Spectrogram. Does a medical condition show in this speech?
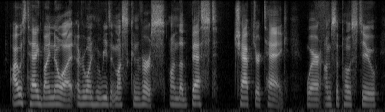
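No.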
